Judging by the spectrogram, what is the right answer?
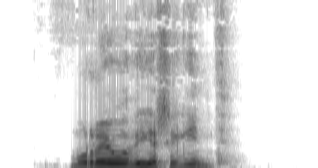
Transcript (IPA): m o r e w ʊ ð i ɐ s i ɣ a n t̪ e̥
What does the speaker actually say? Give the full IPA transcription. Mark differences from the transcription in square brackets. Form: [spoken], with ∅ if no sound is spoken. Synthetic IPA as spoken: m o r e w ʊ ð i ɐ s [e] ɣ [i] n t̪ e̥

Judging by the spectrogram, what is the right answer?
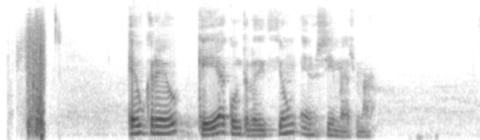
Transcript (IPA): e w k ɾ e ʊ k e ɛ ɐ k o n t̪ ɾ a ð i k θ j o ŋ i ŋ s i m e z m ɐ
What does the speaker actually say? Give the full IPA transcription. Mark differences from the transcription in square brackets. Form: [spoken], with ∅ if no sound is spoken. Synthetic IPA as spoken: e w k ɾ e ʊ k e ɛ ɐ k o n t̪ ɾ a ð i k θ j o ŋ [e] ŋ s i m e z m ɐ

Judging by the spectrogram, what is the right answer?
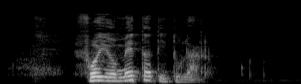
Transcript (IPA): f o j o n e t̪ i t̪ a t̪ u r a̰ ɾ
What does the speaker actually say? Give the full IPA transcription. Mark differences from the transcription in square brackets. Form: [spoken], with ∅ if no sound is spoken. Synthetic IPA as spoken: f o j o [m] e t̪ [a] t̪ [i] t̪ u [l] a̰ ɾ

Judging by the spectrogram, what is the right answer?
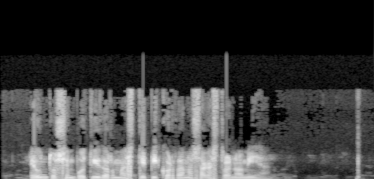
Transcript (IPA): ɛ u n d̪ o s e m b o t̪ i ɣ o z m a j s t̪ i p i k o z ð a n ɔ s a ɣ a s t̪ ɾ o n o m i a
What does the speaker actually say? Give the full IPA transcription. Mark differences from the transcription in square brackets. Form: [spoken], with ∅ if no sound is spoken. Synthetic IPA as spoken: ɛ u n d̪ o s e m b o t̪ i [ð] o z m a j s t̪ i p i k o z ð a n ɔ s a ɣ a s t̪ ɾ o n o m i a

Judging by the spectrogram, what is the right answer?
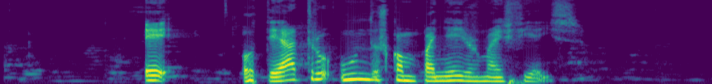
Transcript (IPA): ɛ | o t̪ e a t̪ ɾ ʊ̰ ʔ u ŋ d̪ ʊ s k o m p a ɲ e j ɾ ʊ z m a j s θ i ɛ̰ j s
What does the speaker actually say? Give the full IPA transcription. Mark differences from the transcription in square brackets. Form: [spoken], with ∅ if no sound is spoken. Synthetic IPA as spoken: ɛ | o t̪ e a t̪ ɾ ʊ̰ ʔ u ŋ d̪ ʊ s k o m p a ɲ e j ɾ ʊ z m a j s [f] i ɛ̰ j s

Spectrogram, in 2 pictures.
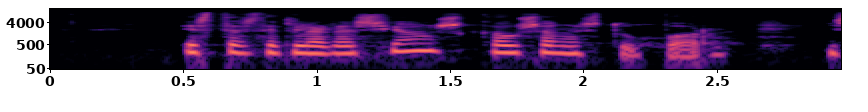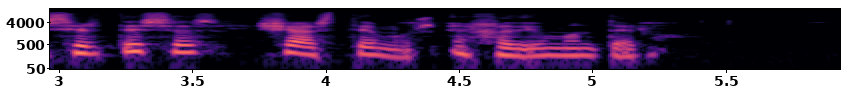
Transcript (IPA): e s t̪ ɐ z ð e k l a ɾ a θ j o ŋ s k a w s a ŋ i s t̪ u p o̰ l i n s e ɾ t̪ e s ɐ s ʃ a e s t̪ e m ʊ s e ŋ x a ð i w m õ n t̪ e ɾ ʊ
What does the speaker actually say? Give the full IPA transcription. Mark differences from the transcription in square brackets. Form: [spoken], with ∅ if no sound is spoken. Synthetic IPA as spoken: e s t̪ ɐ z ð e k l a ɾ a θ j o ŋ s k a w s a ŋ [e] s t̪ u p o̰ [ɾ] i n s e ɾ t̪ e s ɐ s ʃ a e s t̪ e m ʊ s e ŋ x a ð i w m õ n t̪ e ɾ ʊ

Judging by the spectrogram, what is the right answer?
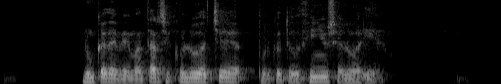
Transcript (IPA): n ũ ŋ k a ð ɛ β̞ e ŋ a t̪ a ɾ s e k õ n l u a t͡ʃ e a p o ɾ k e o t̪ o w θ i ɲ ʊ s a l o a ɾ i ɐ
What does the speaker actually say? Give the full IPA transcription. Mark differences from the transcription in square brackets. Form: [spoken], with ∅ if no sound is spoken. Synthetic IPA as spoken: n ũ ŋ k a ð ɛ β̞ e [m] a t̪ a ɾ s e k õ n l u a t͡ʃ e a p o ɾ k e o t̪ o w θ i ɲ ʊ s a l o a ɾ i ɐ

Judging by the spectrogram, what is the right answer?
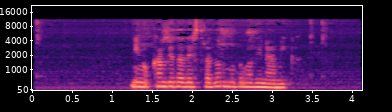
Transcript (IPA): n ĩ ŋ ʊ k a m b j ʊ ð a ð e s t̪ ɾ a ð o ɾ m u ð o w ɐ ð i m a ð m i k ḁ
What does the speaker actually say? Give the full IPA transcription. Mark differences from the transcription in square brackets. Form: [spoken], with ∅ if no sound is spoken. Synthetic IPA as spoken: n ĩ ŋ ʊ k a m b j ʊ ð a ð e s t̪ ɾ a ð o ɾ m u ð o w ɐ ð i [n] a [∅] m i k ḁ

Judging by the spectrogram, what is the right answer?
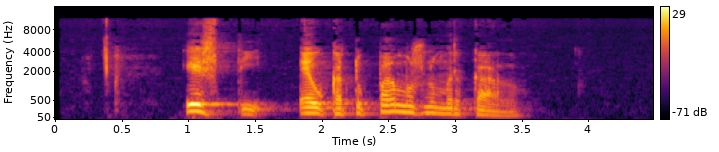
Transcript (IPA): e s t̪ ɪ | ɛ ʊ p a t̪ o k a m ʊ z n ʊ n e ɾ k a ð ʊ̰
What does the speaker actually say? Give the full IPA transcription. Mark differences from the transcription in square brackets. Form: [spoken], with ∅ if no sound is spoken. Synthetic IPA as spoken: e s t̪ ɪ | ɛ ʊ [k] a t̪ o [p] a m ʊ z n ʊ [m] e ɾ k a ð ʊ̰

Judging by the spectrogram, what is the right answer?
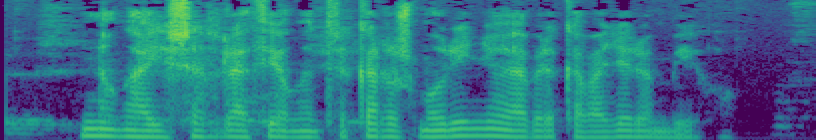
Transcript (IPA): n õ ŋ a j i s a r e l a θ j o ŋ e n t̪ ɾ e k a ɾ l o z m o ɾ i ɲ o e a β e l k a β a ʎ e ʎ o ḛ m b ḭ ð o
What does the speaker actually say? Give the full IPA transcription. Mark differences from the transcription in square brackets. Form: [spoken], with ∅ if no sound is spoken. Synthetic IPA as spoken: n õ ŋ a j [e] s a r e l a θ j o ŋ e n t̪ ɾ e k a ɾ l o z m o ɾ i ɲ o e a β e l k a β a ʎ e [ɾ] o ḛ m b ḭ [ɣ] o

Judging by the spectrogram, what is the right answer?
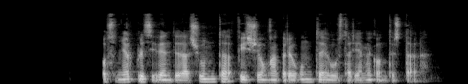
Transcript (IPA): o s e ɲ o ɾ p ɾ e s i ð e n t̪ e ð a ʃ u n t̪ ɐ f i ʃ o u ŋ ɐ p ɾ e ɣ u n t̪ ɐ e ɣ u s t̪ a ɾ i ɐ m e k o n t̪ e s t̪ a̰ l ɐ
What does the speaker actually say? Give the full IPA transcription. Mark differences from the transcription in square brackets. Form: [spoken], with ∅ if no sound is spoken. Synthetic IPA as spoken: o s e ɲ o ɾ p ɾ e s i ð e n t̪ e ð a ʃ u n t̪ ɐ f i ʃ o u ŋ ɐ p ɾ e ɣ u n t̪ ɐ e ɣ u s t̪ a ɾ i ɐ m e k o n t̪ e s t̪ a̰ l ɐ

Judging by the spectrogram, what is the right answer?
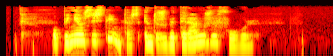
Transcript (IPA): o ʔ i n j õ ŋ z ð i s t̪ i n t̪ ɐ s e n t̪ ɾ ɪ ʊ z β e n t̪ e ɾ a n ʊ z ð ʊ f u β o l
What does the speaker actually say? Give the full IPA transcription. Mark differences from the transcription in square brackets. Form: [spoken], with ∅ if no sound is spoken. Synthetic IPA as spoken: o [p] i n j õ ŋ z ð i s t̪ i n t̪ ɐ s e n t̪ ɾ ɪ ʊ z β e [∅] t̪ e ɾ a n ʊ z ð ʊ f u β o l

